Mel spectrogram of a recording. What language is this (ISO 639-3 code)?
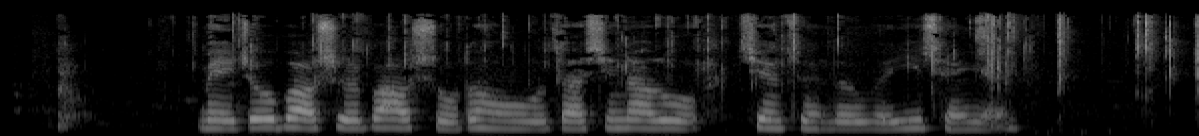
zho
